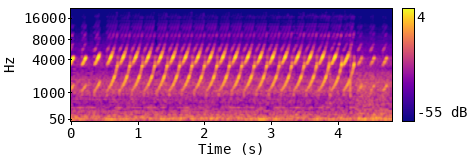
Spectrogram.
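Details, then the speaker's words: Handheld electronic halogen refrigerant leak detector (Pittsburgh Automotive, Harbor Freight 92514), nozzle pointed at the A/C evaporator case drain tube under the raised vehicle: beeping speeds up to rapid regular chirps nearing the leak, confirming an evaporator core refrigerant leak. "Now just pay attention to the beeping. The faster you hear the beeping, the closer you're getting."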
